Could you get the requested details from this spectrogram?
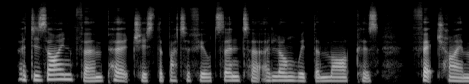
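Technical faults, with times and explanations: No technical faults, so there are no times or explanations to give.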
